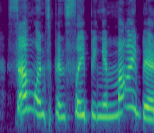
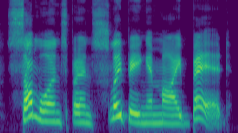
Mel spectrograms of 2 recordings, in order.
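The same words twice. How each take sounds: First: It is cried out like a child. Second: It is said in a deep, gruff voice.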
